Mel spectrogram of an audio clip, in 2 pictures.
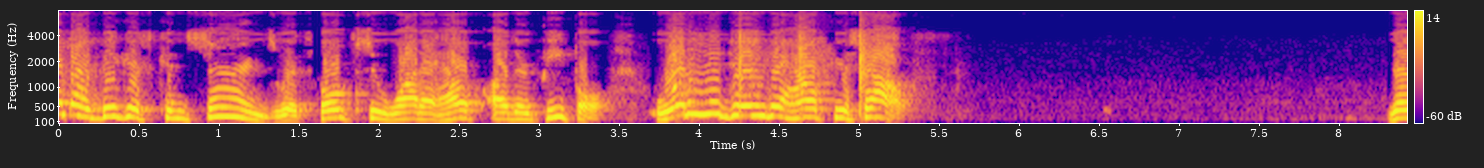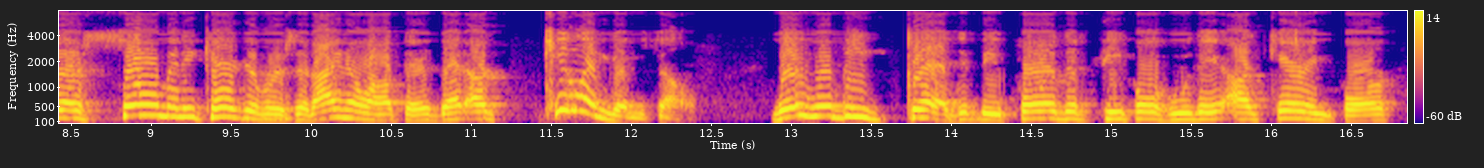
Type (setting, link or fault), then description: link, phone line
